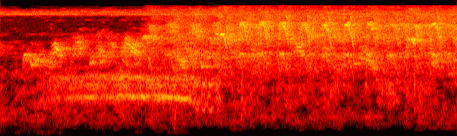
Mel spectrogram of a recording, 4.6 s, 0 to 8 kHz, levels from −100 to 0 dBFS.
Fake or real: real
